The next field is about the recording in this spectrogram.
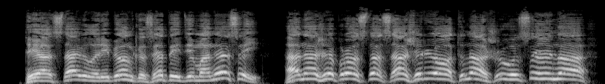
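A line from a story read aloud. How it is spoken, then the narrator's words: Full-voiced roar. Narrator (Russian): В полный голос взревел я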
